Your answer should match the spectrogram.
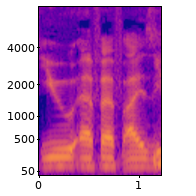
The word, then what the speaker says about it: Uffizi: I don't know how to pronounce it. It's Uffizi. Uffizi.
